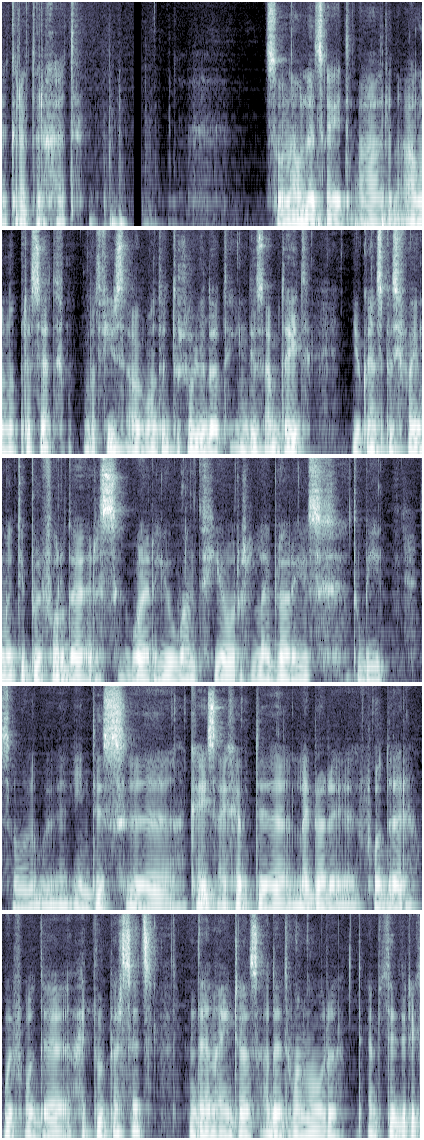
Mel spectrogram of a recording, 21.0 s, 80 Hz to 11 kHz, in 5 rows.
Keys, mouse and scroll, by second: 1.3 ctrl+shift+i, 4.3-15.0 drag, 15.0-16.2 middle drag, 16.2-18.3 drag, 18.3-19.9 middle drag, 19.9-20.9 drag.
